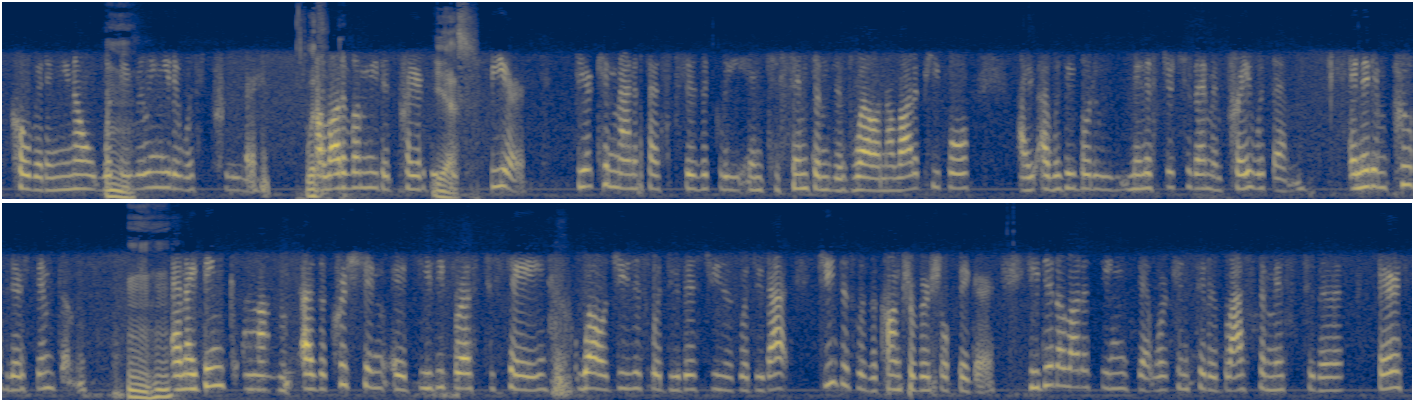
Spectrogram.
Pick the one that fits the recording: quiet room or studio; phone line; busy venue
phone line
